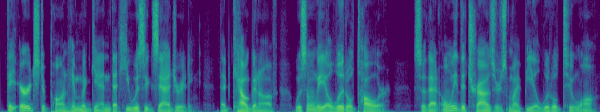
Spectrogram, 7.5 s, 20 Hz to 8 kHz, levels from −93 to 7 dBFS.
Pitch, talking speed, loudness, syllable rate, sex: 95 Hz, 215 wpm, -22 LUFS, 6.4 syllables/s, male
